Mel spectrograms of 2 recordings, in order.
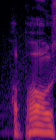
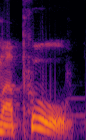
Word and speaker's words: Apo: Apo's son, eh? I see. Very well, then. I always used to pronounce his name Apu. It was Apo?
